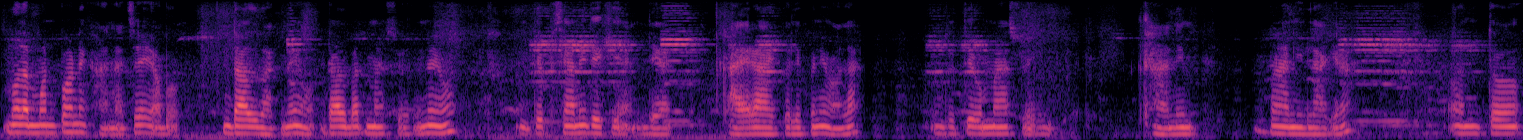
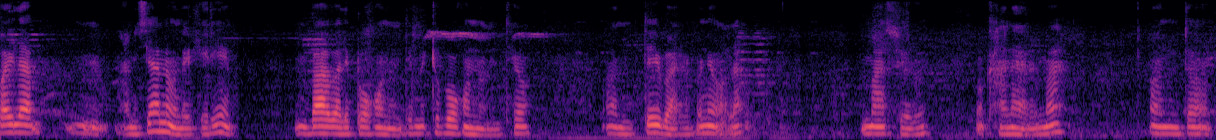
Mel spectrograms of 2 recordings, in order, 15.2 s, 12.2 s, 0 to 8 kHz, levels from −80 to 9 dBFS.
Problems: constant background noise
